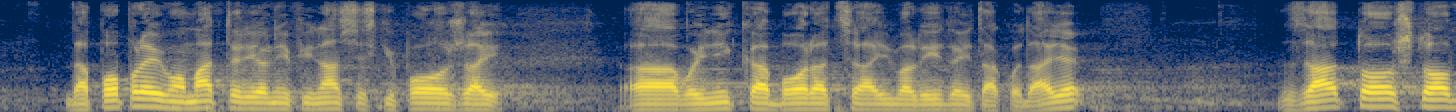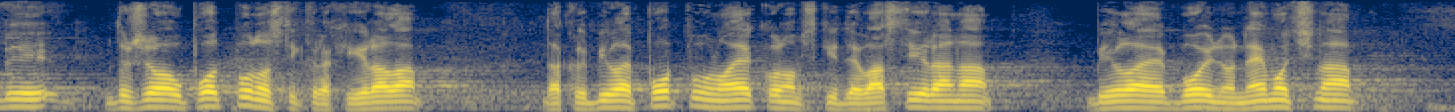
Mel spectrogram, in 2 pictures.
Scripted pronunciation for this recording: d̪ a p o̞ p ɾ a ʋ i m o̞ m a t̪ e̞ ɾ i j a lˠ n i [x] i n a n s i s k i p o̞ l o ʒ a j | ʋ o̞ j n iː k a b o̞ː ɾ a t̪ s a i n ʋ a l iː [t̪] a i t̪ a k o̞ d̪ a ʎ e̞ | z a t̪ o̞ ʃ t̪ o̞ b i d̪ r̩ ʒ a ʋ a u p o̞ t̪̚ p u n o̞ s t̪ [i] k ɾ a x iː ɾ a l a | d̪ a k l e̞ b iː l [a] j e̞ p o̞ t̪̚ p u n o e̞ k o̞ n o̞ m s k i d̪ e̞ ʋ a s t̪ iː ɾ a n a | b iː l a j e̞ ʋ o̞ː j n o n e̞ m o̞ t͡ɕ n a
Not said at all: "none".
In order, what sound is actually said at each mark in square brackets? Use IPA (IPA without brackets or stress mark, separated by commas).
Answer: f, d̪, i, a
